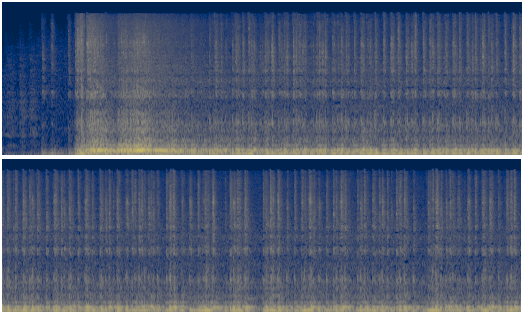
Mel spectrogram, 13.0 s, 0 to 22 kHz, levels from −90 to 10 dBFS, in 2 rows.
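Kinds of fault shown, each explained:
No faults detected: the sounds in the recording show no dropouts, distortion, noise bursts or timing errors.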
